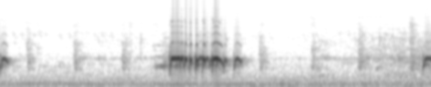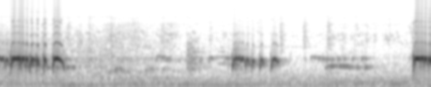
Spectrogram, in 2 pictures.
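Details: Local zebra dove (perkutut) singing aggressively, loud rippling coo bursts spaced a few seconds apart with softer phrases between, in a quiet setting.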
